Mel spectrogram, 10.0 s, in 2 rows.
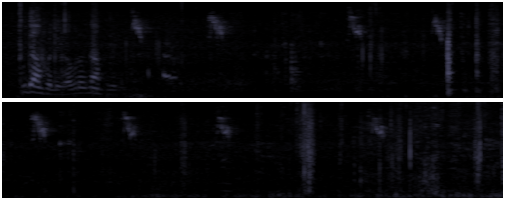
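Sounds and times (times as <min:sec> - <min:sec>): bird chirping: 0:01.2 - 0:02.4, 0:05.3 - 0:06.4.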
